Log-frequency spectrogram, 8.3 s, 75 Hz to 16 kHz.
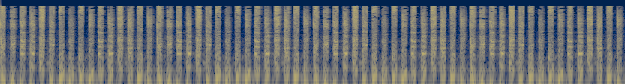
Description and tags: Created for the Haloweeen Dare Project.
115, bpm, break, breakbeat, buzz, gated, jeskola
